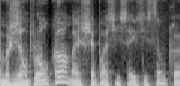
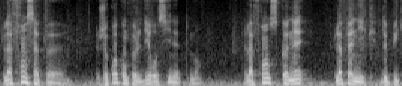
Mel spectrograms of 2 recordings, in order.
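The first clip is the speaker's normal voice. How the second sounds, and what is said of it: Neutral TV newsreader voice, Roger Gicquel. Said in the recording (French): “il faut parler comme la télévision. TF1 20h avec Roger Il faut avoir un accent neutre ... On disait il faut parler comme Roger Gical.”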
